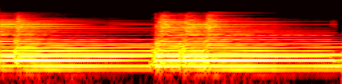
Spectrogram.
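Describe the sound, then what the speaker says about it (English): An electric guitar runs through the clean channel of Genome amp software with the noise gate off. Sustained chords ring loud and bright, with a fresh strum partway through that is struck again a few times, and no voices. "Let's check out a clean channel. It's on a green mini off. So clean channel, basically you've got a bright switch."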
